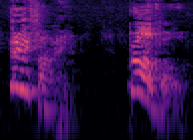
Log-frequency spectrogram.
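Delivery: high, loud praise; enthusiastic headmaster. Acted. Headmaster praising the boy's playing, high and loud.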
